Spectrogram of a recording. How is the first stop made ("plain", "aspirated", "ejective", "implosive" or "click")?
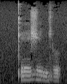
ejective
